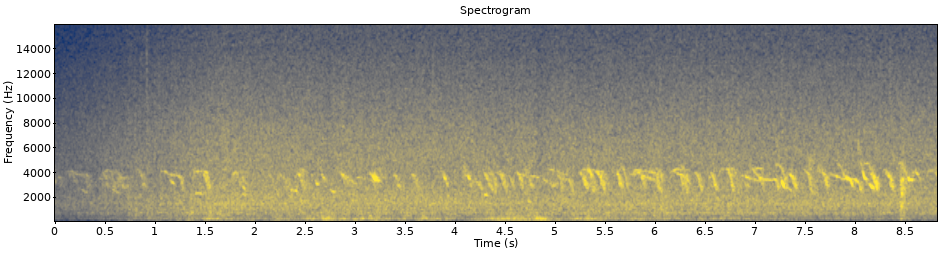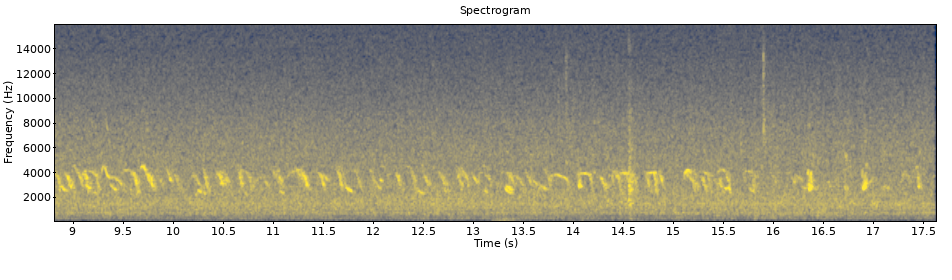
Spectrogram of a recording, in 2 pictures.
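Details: Newly hatched helmeted guineafowl keets kept warm indoors under a heat lamp on a homestead, with rain falling outside. The keets give dense, high, thin peeps repeated rapidly and overlapping, over a steady hiss of rain.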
